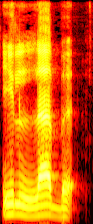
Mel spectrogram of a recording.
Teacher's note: qalqalah-qalqalah sugro Qalqalah kecil karena dia berada di tengah kalimat atau supaya lebih mudah kita pahami karena dia berada di tengah · Jadi huruf-huruf yang 5 itu kalau dia sukun pantulkan. Nah, ini huruf ba sukun pantulkan. Illa b, mantul seperti itu. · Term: qalqalah sugoro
